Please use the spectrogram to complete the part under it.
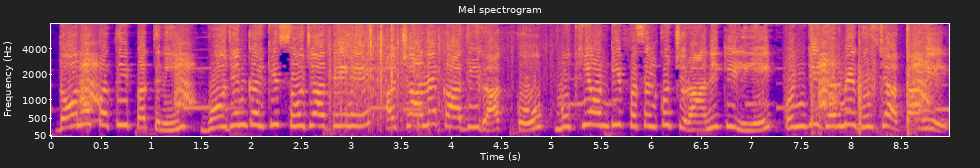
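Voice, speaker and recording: A woman reading scripted narration for a children's cartoon story. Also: high-pitched.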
